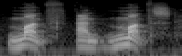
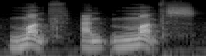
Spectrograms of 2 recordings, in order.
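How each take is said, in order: The two takes are said the same way.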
